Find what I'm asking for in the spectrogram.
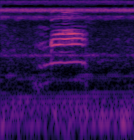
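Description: A single short meow from a cat on a farm, clear and close, heard alone over a faint background hum.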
